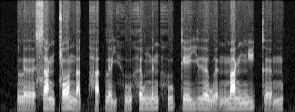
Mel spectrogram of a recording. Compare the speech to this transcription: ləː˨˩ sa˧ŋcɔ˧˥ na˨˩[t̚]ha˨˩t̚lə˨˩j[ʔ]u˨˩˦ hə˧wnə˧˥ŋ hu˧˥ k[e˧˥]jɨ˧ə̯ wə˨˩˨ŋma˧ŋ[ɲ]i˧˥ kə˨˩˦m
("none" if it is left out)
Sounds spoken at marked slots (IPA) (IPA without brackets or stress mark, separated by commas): t̚, h, e˧, ɲ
